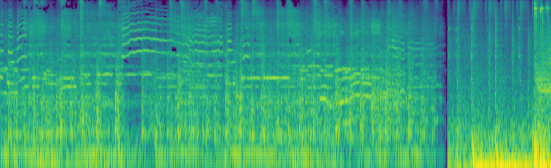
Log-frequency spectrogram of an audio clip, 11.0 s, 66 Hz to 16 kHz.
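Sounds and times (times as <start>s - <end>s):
cane flutes playing melody: 0.0s - 8.5s
snare drums: 0.0s - 11.0s
bass drum: 9.4s - 11.0s
cymbals: 10.7s - 11.0s.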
